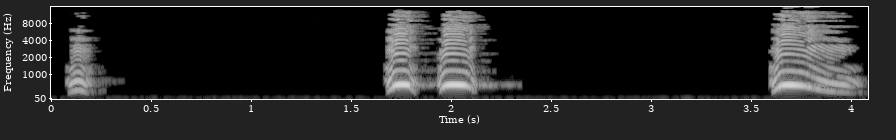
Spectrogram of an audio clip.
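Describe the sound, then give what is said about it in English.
A spotted owl's territorial hooting: one short hoot, a pause, two quick evenly spaced hoots, then a longer wavering final hoot, clear, with silence between. “The territorial call of a spotted owl is unmistakable. It's four notes.”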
